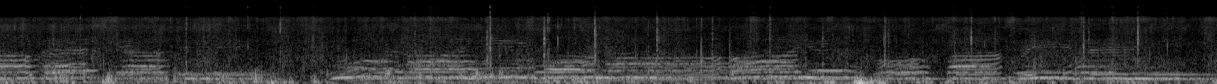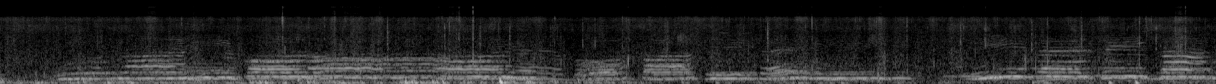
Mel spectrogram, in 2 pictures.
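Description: Many footsteps shuffle over dry leaves.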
